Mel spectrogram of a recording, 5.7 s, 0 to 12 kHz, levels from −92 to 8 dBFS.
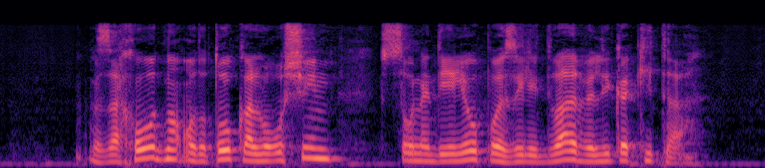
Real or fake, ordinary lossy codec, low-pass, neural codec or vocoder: fake; none; 7.2 kHz; codec, 16 kHz, 4 kbps, FreqCodec, larger model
